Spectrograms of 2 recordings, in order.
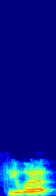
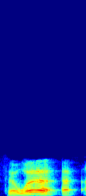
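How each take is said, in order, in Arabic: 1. الحركة الأولى هي i، وتنتهي قصيرة. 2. الحركة الأولى هي a، وتنتهي طويلة. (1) "بكسر السين" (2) "وبالفتح ممدودا"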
